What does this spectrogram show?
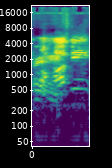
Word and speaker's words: Mojave: I think actually in the um Mojave Desert they have the strongest and here well Mojave and then you said it right.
